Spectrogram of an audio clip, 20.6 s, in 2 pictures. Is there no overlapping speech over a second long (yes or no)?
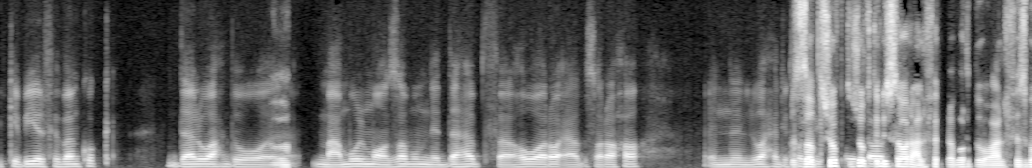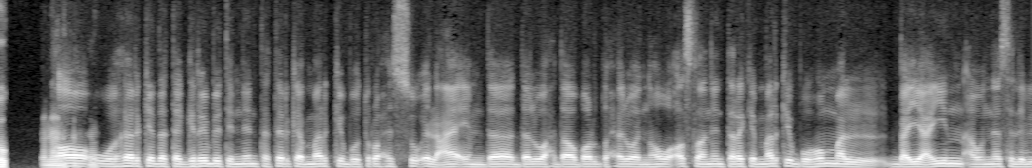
no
